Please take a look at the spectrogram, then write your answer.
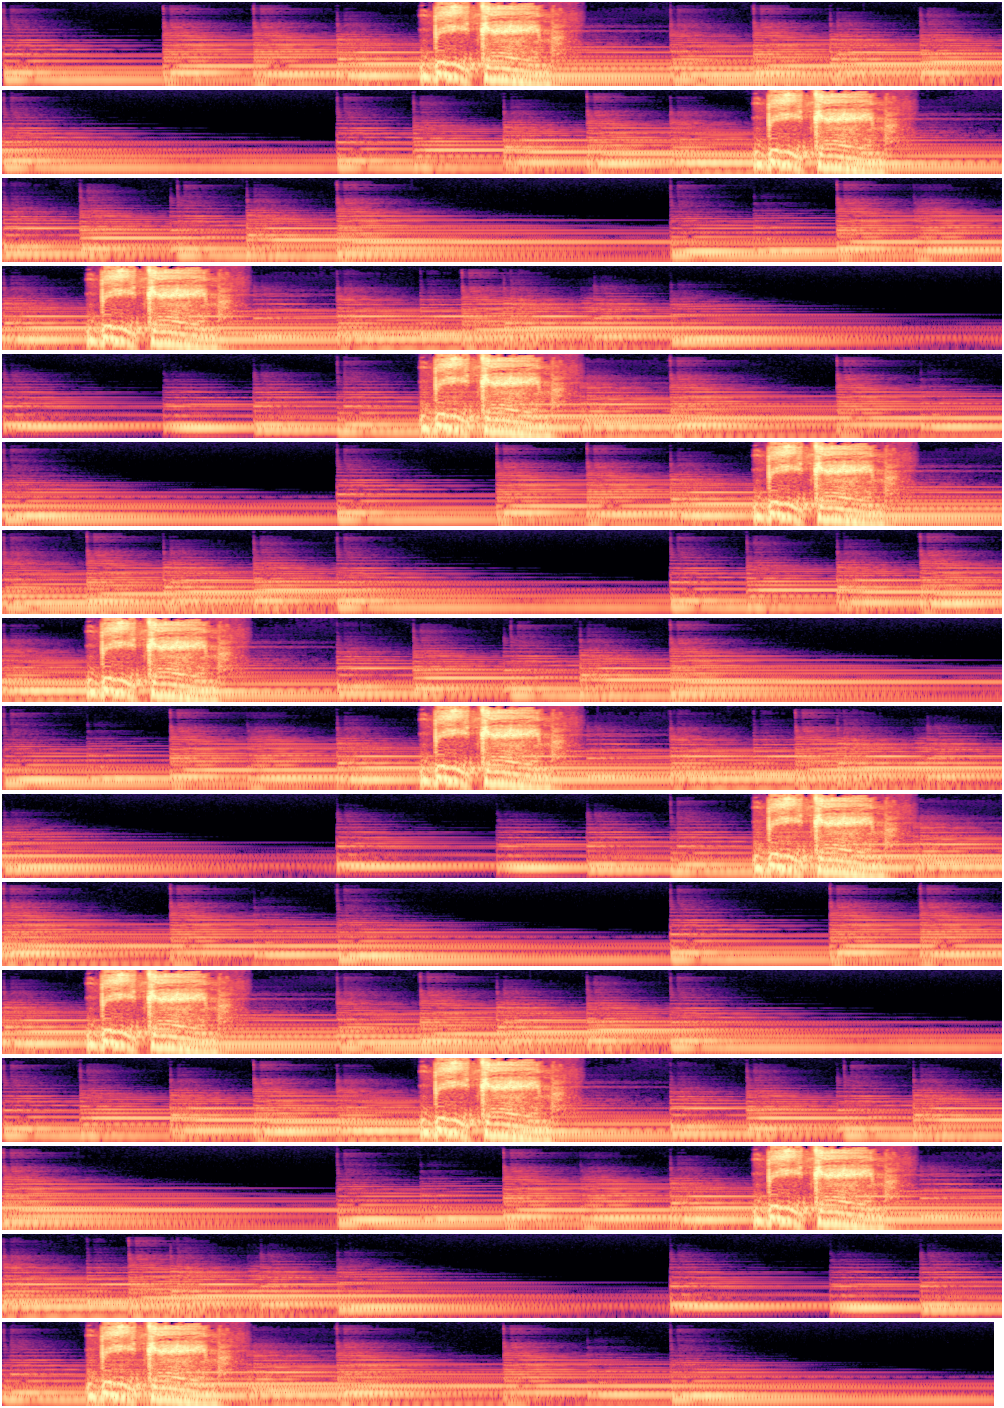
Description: Ionian/Major
E♭
Slow
scary
tension
ominous
dark
suspense
eerie
classical
mysterious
